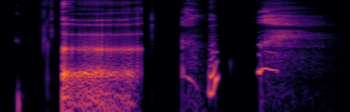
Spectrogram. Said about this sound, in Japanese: ゲップ大好き変態さんですからね。しかも耳元でお姉さんの濃厚生ゲップじゃないと満足できないんですよね。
